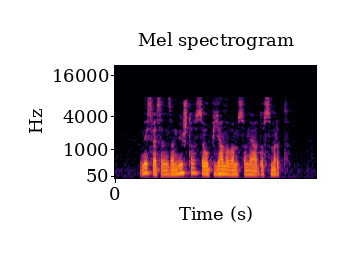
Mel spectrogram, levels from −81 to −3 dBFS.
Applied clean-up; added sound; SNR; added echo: none; none; none; none.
